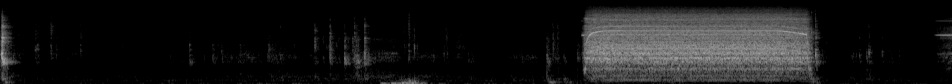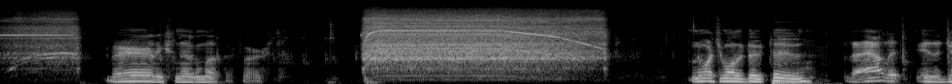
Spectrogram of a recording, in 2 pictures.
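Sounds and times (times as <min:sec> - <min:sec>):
power drill driving screw: 0:05.8 - 0:08.2, 0:09.4 - 0:10.4, 0:13.1 - 0:15.7.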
